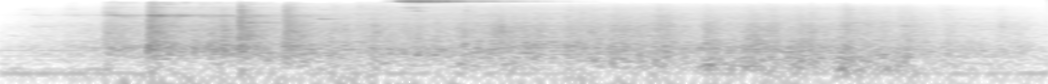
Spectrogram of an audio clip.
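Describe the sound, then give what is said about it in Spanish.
A metro train speeds through subway tunnels of Stockholm's network, giving a loud, steady rumbling roar with a rhythmic clickety-clack of wheels over rail joints and brief metallic squeals riding on top. “El Silver la flecha plateada, es un tren fantasma que según la leyenda urbana de Estocolmo, en Suecia, ha sido visto circulando a toda velocidad por la red del metro de la ciudad.”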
